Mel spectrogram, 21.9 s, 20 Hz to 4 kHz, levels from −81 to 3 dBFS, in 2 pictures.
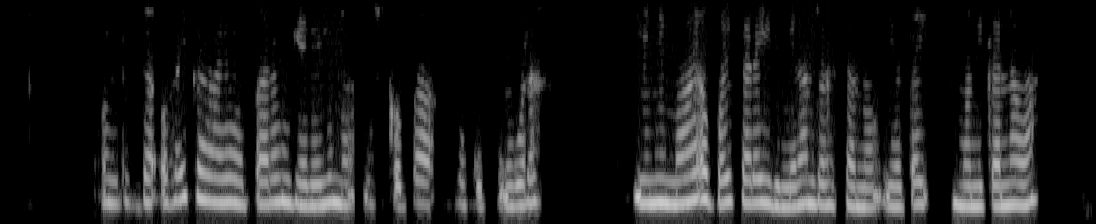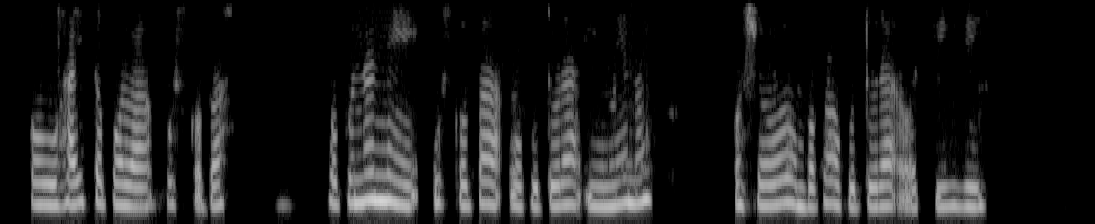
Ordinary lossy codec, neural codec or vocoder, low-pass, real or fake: Opus, 16 kbps; none; 3.6 kHz; real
